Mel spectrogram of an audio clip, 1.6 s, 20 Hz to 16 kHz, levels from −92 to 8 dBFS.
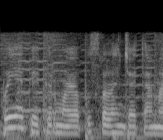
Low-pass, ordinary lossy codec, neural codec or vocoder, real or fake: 7.2 kHz; Opus, 64 kbps; none; real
